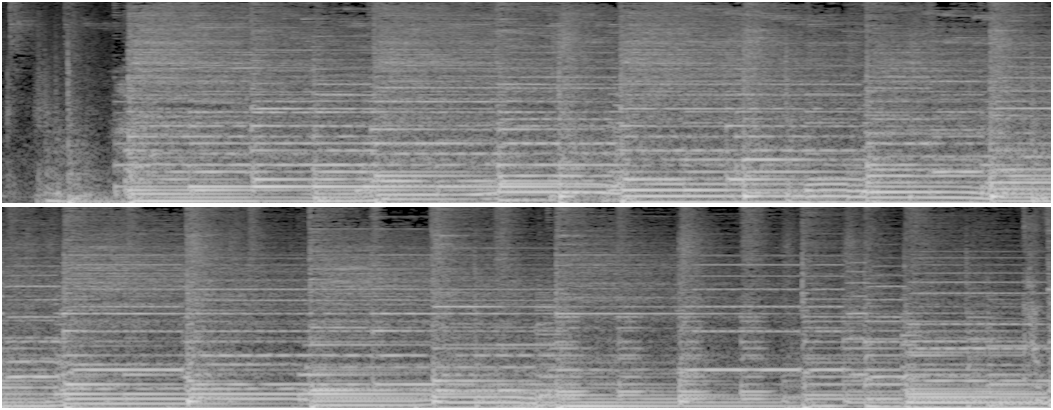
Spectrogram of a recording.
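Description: A pop song plays at full, steady volume after a brief quiet start: a dense band arrangement with bass, chords and bright accents, and no voices yet in this stretch.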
